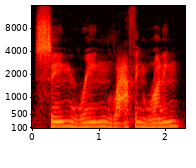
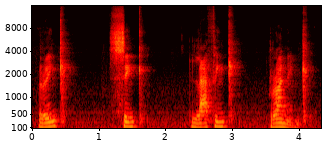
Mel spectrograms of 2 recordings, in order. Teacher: This next one is probably my all-time favorite in the Russian accent. ING becomes INK. Ing becomes ink.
